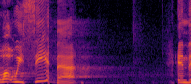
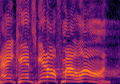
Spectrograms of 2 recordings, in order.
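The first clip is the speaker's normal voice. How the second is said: higher-pitched mock old-man holler; grumpy old man; 6 semitones higher, slower than usual. Old man on front porch yells at kids, grumpily. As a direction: act the porch grouch, drawing out the complaint. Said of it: "the proverbial old man who's sitting on the front porch".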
